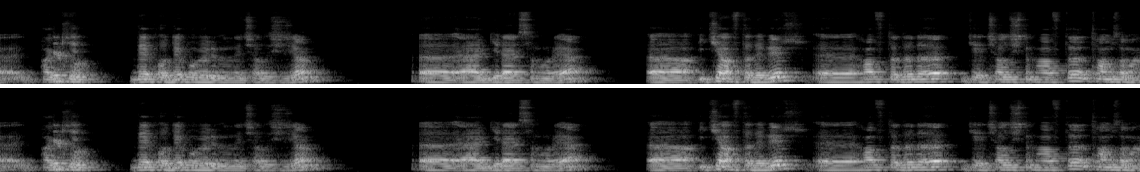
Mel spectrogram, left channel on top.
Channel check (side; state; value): both; normal; correlation 0.95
